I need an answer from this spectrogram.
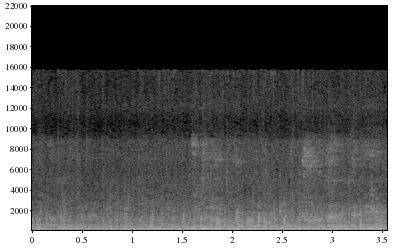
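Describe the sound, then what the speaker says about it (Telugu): Water bubbling at a steady rolling boil in a pot of Maggi noodles with vegetables and seasoning powder, a continuous close, even simmer with no voices. "ఇదిగోండి ఫ్రెండ్స్, చూడండి ఉడుకుతుంది."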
